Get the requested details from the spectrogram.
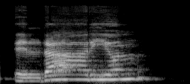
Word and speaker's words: Eldarion: Y lo mismo, anarion, eldarion. Son tienen en este caso cuatro sílabas porque la I y la O están separadas.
